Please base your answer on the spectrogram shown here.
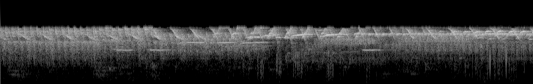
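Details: Spanish Timbrado canary, bred 2015, recorded February 2016 in Anavissos, Athens, Greece, awaiting spring; loud continuous high song of fast metallic trills and rolling repeated notes, with brief lower whistled tones, no other sounds.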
